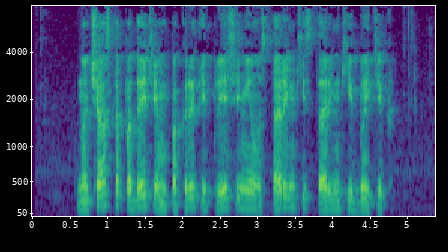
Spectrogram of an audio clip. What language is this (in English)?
Russian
